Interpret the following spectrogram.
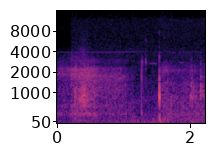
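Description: Near silence: faint background hiss with one faint click about a second and a half in. No clear cicada buzz is heard.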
